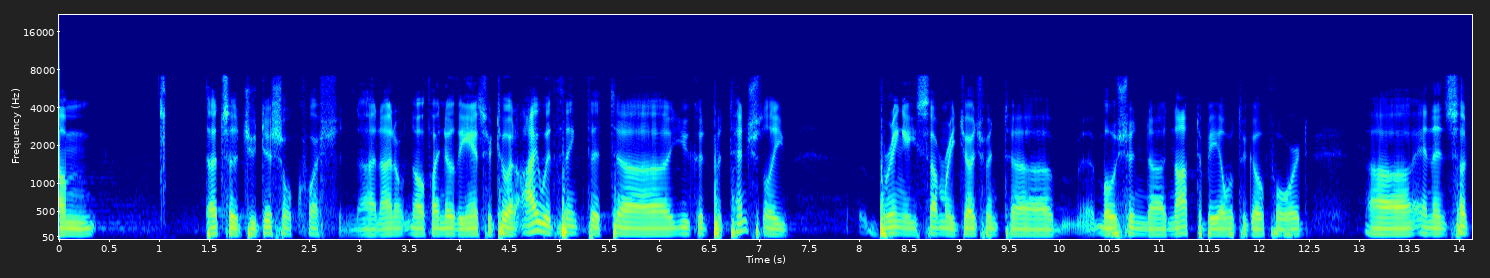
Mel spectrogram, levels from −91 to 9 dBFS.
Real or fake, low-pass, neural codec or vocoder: real; 7.2 kHz; none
